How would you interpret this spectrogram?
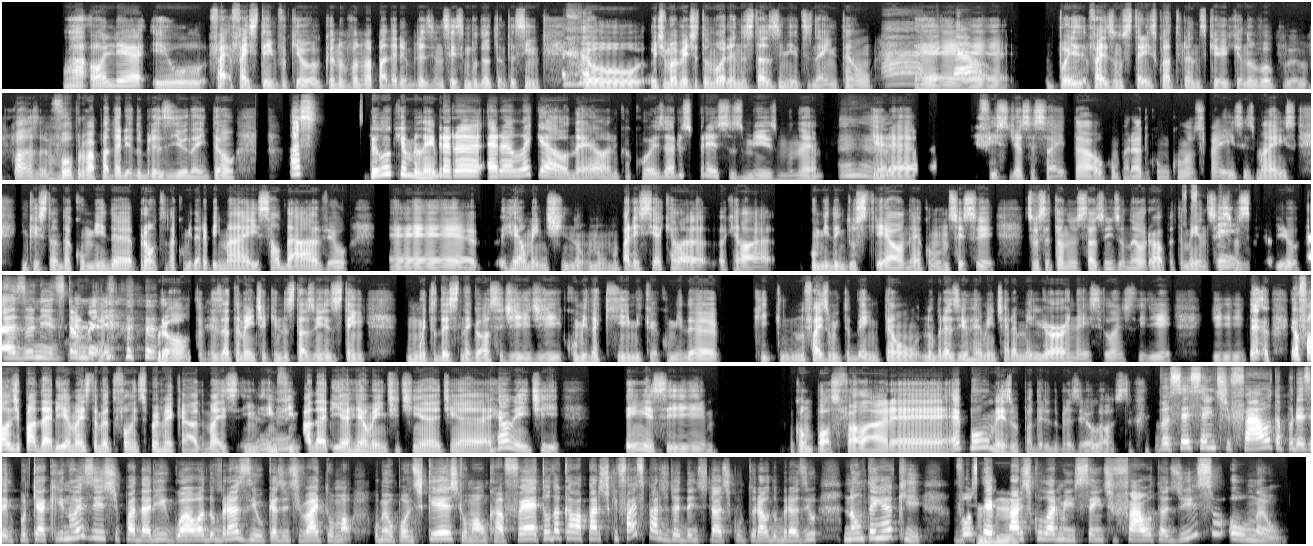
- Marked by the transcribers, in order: chuckle; laugh; giggle; other background noise
- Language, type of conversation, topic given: Portuguese, podcast, Como os jovens podem fortalecer a identidade cultural?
